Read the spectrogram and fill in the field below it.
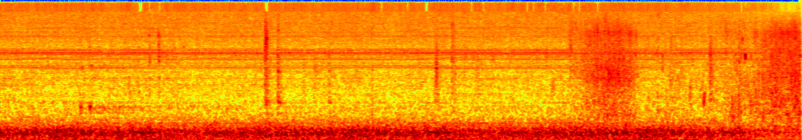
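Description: Constant water ambience in the horror game The Backrooms, a dense, steady low rushing wash with faint scattered clicks and no talk.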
